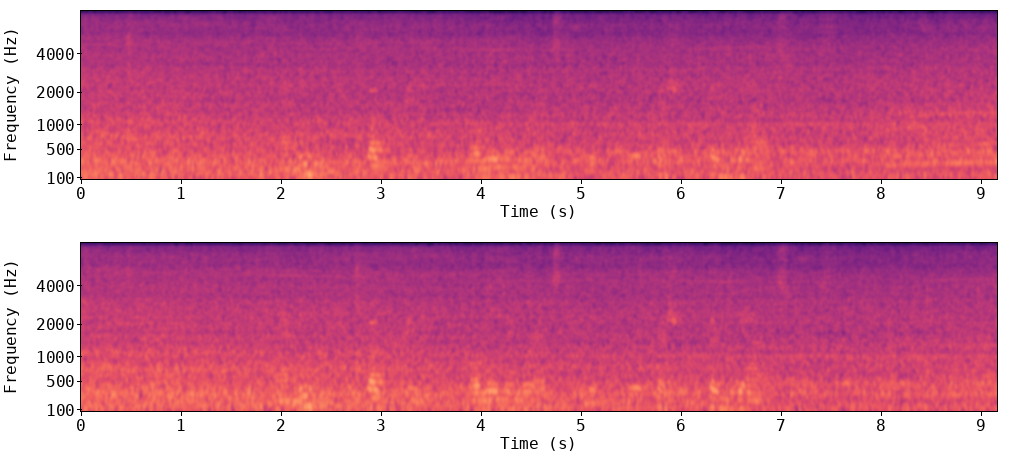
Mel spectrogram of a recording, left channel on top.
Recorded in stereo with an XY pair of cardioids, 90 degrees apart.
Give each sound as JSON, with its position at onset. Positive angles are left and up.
{"t": 1.9, "sound": "a man speaking", "azimuth_deg": -25, "distance_m": 4.5}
